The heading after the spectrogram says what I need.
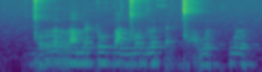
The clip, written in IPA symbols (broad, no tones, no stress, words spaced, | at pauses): ɡ͡ǀorʌranɯ ʈud̪aŋ͡ǀo dɯθɛ̰ ɡ͡ǀa̰wɯʔkʰwɯ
